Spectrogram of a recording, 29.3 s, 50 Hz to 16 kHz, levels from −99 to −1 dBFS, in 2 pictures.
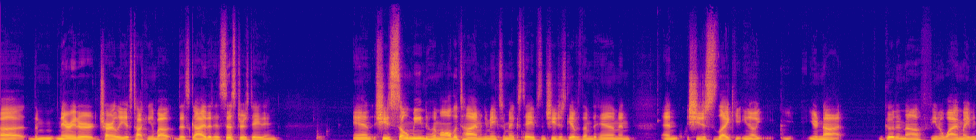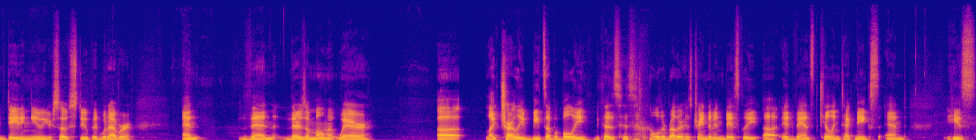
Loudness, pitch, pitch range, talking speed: -19 LUFS, 115 Hz, 105-120 Hz, 180 wpm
